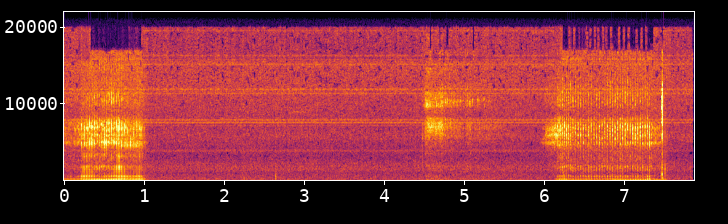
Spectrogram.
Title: Snoring boxer dog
